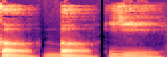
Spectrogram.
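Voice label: "koboyi", concatenated syllables; Affixing experiment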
